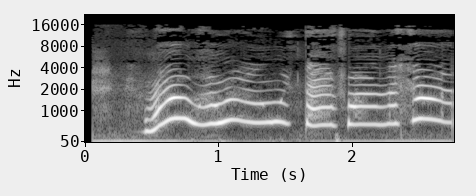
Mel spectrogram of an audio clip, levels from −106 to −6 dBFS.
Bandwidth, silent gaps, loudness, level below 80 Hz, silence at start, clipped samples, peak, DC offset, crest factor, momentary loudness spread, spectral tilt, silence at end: 15 kHz; none; -14 LUFS; -36 dBFS; 0.05 s; under 0.1%; 0 dBFS; under 0.1%; 14 dB; 7 LU; -4.5 dB/octave; 0 s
